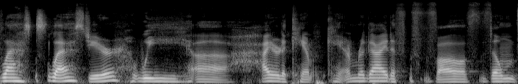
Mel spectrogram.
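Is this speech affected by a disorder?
Yes: stutter; frequent word, phrase and part-word repetitions during conversation; repeats words, phrases and initial sounds; here repeated sounds, repeated words.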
